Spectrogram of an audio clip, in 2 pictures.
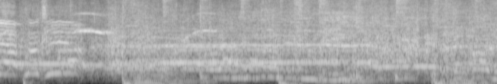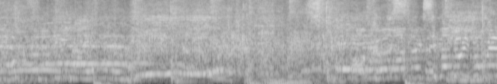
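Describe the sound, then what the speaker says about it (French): A comedy club crowd in Liège keeps applauding Médéric, with loud, steady clapping mixed with whoops and cheers while a host's voice breaks in over the noise now and then. "Continuez à applaudir."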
